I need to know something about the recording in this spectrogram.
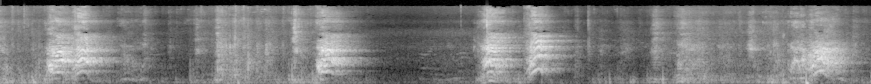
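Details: Jack Russell Terrier barking in harsh, loud bursts, several barks grouped in clusters with a brief silence near the middle, faint speech in the background.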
